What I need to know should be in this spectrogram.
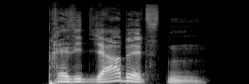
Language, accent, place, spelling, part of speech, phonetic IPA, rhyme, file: German, Germany, Berlin, präsidiabelsten, adjective, [pʁɛziˈdi̯aːbl̩stn̩], -aːbl̩stn̩, De-präsidiabelsten.ogg
- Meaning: 1. superlative degree of präsidiabel 2. inflection of präsidiabel: strong genitive masculine/neuter singular superlative degree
